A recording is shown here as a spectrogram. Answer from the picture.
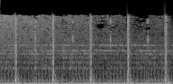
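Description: Minimal techno: a heavy, steady bass under a kick drum at about two beats a second, with sustained synth tones and light percussion ticks between the beats.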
